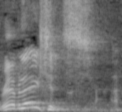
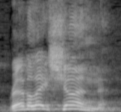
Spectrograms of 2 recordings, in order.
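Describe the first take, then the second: First: High-pitched mocking "Revelations" with an S on the end; "Revelations" in a put-on high voice, plural S; mock slip-up. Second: "Revelation" raised a little, closing cleanly on "shun"; correct, no S. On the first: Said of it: "I think a few of you slipped". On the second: Shown as a demonstration. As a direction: model "Revelation" with no S at the end. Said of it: "No S".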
